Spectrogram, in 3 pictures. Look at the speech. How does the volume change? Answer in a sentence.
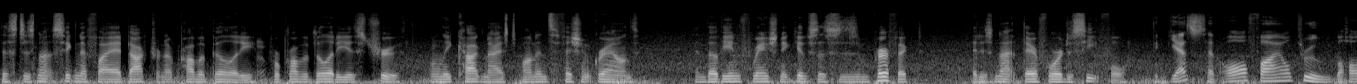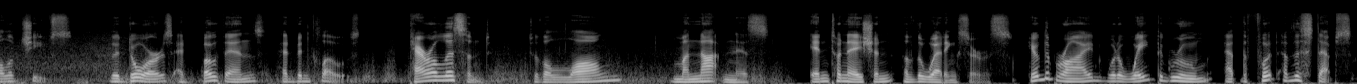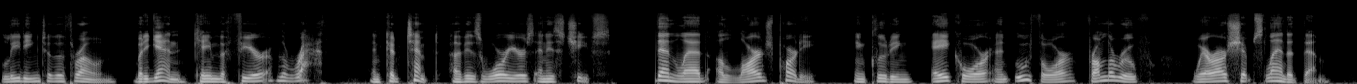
The loudness of the speech stays about the same.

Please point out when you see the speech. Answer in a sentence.
The speech can be heard from 0.0 to 40.5 s.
